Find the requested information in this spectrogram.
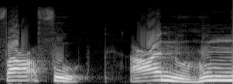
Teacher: اس فا کو عین سے ملا دیں گے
